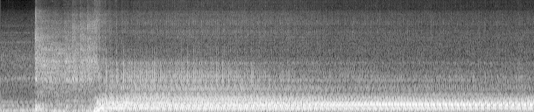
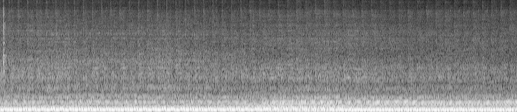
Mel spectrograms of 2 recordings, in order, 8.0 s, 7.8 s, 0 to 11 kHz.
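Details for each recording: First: Coyote-swapped SN95 Mustang with newly welded exhaust, cold start after fitting a new power steering pump: starter whirs about a second, V8 catches and settles into a deep, even idle with no misses or knocks; sounds healthy. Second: Coyote-swapped SN95 Mustang on the lift, newly welded exhaust, first drive day: loud raspy idle with sharp rapid chuffing, sounding like a big exhaust leak from the side of the heads; owner hopes it's just lack of back pressure, cause unconfirmed.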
